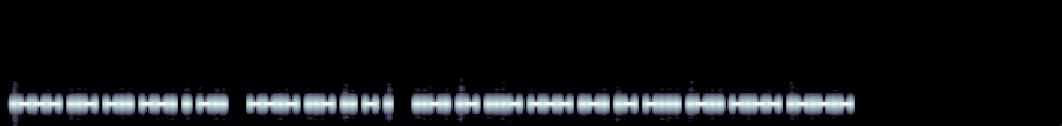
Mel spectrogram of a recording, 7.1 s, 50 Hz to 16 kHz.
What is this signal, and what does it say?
Morse code, heard as a keyed tone, about 50 wpm, 700 Hz. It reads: JUDGED QUITE FAVORABLY.
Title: Pangram Challenge v2 - 50wpm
